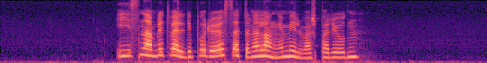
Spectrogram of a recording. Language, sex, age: Norwegian, female, 22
